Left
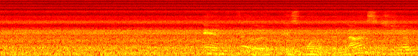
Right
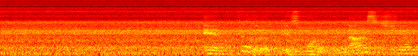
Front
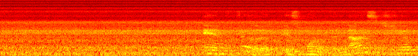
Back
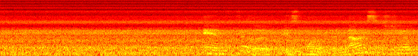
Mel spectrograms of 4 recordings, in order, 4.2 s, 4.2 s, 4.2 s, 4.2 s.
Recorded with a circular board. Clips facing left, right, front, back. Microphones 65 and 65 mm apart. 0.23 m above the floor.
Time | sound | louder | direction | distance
2.0 | a woman speaking | left 2 dB, even | 115° left | 1.0 m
